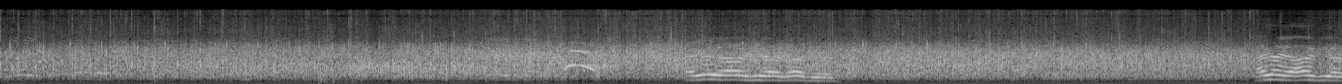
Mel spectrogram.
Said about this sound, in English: You couldn't hear that because they were clapping.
